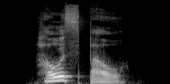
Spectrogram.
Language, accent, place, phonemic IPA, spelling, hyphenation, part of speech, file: German, Germany, Berlin, /ˈhaʊ̯sˌbaʊ̯/, Hausbau, Haus‧bau, noun, De-Hausbau.ogg
- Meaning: house construction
